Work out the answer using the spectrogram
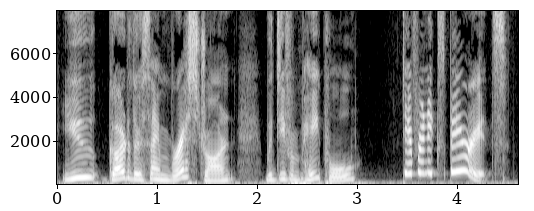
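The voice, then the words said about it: High-pitched voice. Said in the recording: “there's that high voice again. I don't know why I'm doing that so much today.”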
